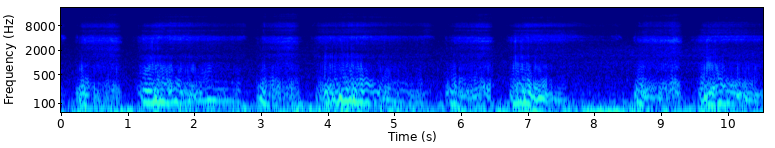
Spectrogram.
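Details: Soft, regular rattling snores with each breath, about 22 a minute, over a steady background hum, from a 9-month-old baby boy sleeping peacefully; baby snoring.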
